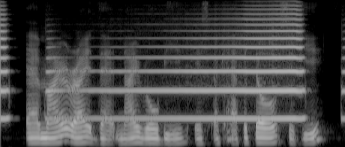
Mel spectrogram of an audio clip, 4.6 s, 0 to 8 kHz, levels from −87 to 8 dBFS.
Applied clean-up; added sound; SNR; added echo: none; Trumpet; -5 dB; reverberation time 0.3 s.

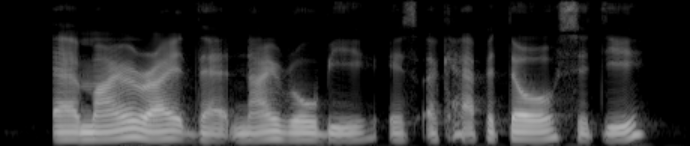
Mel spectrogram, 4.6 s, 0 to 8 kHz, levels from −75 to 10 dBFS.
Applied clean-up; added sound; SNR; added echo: none; none; none; none.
